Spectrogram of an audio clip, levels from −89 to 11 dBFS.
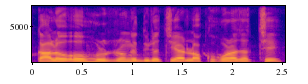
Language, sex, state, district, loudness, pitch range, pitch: Bengali, male, West Bengal, Alipurduar, -15 LUFS, 145-155 Hz, 150 Hz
